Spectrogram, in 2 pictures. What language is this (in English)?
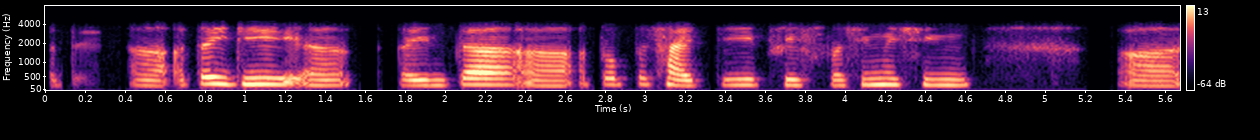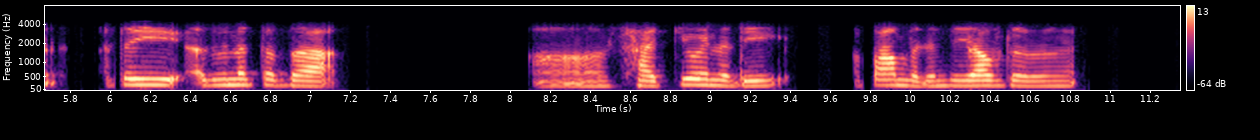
Manipuri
